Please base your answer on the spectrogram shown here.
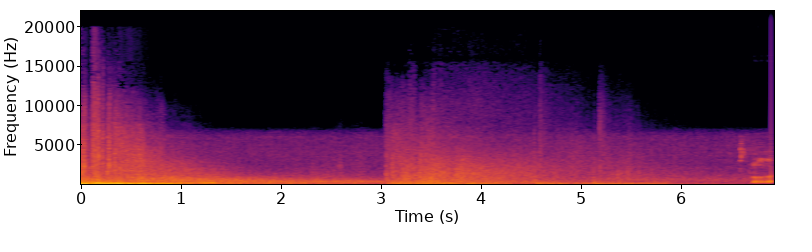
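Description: Heavy Bismarck battleship main guns fire in a naval video game, two loud booming salvos a few seconds apart, each with a long rumbling tail fading away.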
